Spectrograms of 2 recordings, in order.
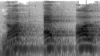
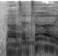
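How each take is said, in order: First: Each word is said separately. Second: The final t sounds join onto the next words. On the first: The speaker calls it wrong. "ऐसा नहीं बोलेगा कोई भी connected speech में" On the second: The speaker calls it right. "ही बोलेगा"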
